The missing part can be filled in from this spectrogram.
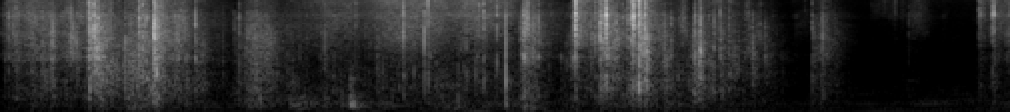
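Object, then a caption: Newsprint newspaper. A newsprint newspaper lies flat on a table while a palm rubs the page smooth, then fingers turn its thin sheets. Bright, crinkly rustles and papery swishes come in irregular bursts, falling to a near-silent pause before one last rustle at the end.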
